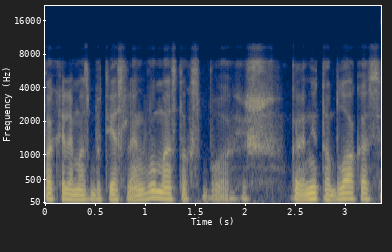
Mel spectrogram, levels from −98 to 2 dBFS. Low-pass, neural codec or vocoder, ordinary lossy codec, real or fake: 7.2 kHz; none; Opus, 24 kbps; real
